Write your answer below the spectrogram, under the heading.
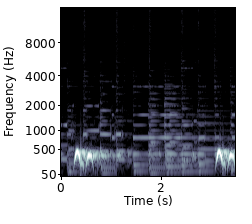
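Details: An owl gives short, low, arched hoots in pairs, one pair near the start and another at the end, over continuous background music.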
